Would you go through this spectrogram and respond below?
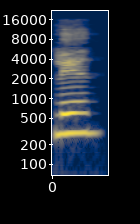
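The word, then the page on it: lian: tone 1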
